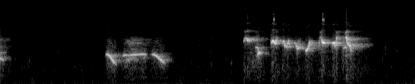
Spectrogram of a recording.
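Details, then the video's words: Greater green leafbird, its song used for training other birds: a soft wavering whistle, then after a pause a rapid, chattering warble of mixed high notes. "Masteran Suara Cucak Ijo"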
